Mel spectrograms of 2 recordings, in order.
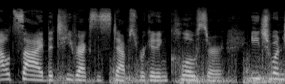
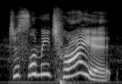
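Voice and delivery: put-on high, pleading boy's voice; high kid voice; 14 semitones higher than usual. A narrator's reading. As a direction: beg like an eager little boy. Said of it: "he said".

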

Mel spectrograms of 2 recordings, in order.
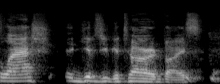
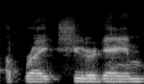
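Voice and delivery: ordinary delivery

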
